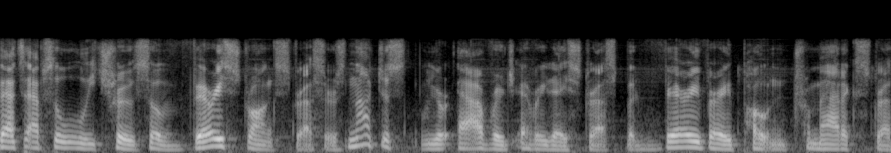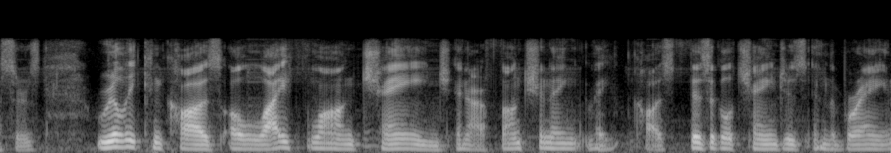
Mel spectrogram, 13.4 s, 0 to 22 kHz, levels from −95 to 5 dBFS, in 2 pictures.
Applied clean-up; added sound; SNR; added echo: neural separator model SepFormer DNS4.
